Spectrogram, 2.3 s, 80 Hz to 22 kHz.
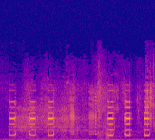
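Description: A Simplex metal detector in a park emits a string of short electronic beeping tones reading around 75 to 76, in repeated bursts, moderately loud over a low background rumble.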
